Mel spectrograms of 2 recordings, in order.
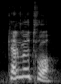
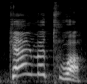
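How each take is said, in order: First: A little high and louder, telling her to calm down; first calme-toi, only a touch raised; puppet calming. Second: Much higher and louder calme-toi, exasperated; puppet yelling. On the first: Puppet tells other to calm. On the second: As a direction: shriek calme-toi at the other doll. Puppet repeats, more heated. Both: Acted.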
